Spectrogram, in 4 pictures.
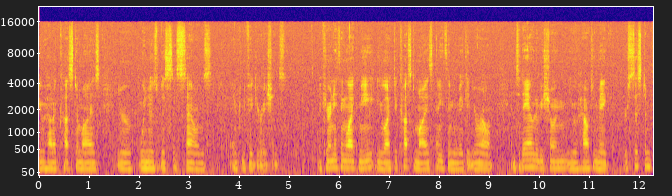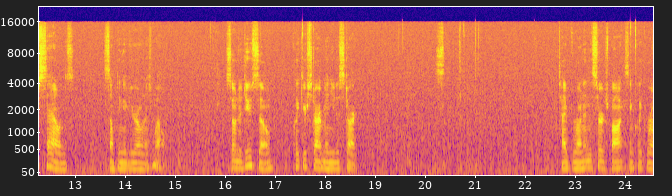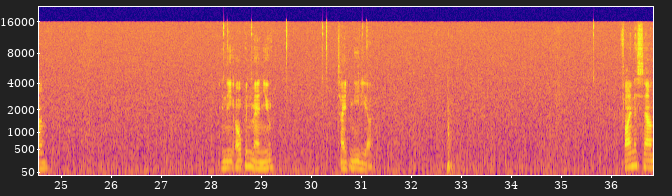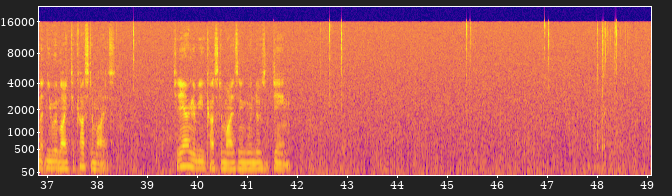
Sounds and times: Speech: 0.0 - 5.0, 5.6 - 13.0, 13.6 - 14.9, 16.0 - 18.7, 20.2 - 20.5, 22.7 - 24.8, 28.2 - 29.3, 30.5 - 31.3, 36.2 - 38.4, 39.5 - 41.9.

